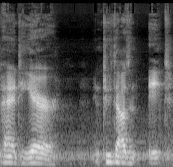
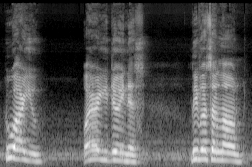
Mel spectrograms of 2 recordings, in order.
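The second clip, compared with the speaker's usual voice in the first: raised pitch, same tune on every line; monotone acting; 4 semitones higher than usual. Actress playing babysitter on the phone, monotone. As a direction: imitate a wooden actress reciting lines. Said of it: "It's just monotone".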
